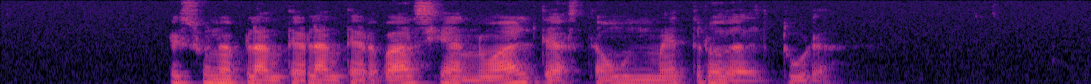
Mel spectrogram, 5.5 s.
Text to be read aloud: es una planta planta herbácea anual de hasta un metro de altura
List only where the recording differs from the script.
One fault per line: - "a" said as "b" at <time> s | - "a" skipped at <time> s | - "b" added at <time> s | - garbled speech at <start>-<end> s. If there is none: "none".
none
